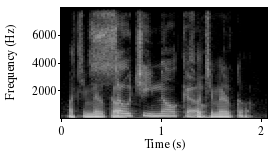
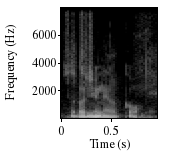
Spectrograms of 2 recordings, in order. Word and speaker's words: Xochimilco: The region of the how did you say it again? Xochimilco. They have a little typo here. – Xochimilco.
